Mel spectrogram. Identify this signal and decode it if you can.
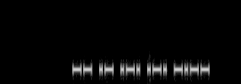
Morse code, heard as a keyed tone, about 46 wpm, 700 Hz. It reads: MARRY
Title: Sentences from Top 1200 Words - New Word Drill - 45wpm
